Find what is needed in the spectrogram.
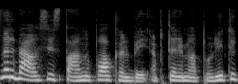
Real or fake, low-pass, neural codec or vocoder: fake; 14.4 kHz; codec, 44.1 kHz, 2.6 kbps, DAC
